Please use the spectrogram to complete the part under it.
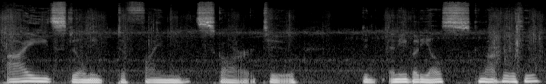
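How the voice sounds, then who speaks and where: A man's voice: on the low side, measured pace, gravelly, warm tone, a little hiss or hum, low-quality recording. A man in a podfic audio drama playing a hesitant, weary drifter with a drawling way of talking. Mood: hesitant, concerned.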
